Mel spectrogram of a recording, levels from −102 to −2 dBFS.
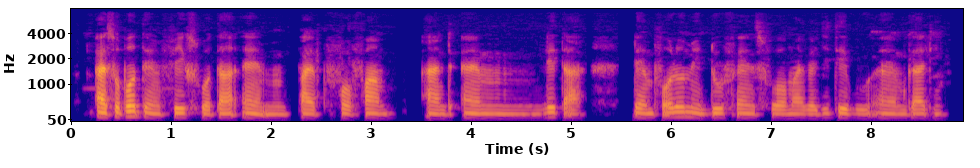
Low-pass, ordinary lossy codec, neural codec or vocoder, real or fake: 7.2 kHz; none; none; real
